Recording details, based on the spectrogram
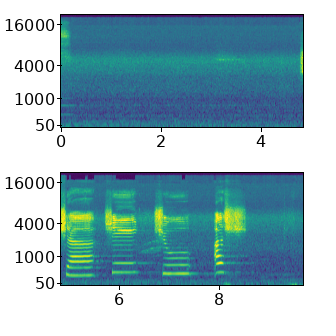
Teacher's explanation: huruf shin mempunyai sifat rokhlah. Mengalirnya suara pada tempat keluarnya, pada makhrajnya.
